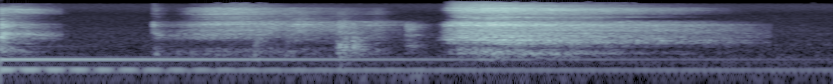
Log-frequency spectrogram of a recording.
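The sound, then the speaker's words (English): A few long, airy breaths drawn in and let out slowly, a male taking deep, slow breaths to get his composure back, with a faint steady electrical hum beneath. “I think he um takes a few minutes and he is deep, deep, slow breathing, just like trying to get his composure back.”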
